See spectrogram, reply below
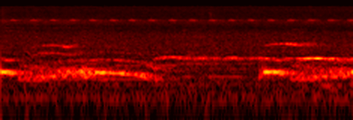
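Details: Male Barbary dove released inside a home, uttering a deep, drawn-out, rolling coo that falls at the end, followed by the start of another.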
